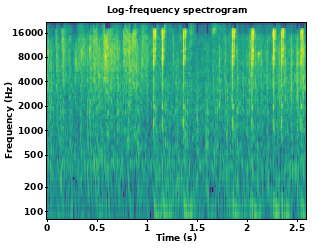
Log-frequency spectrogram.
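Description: Aircraft guns fire in bursts of rapid, crackling shots during an air battle in World of Warplanes, set against a constant engine drone and heard at moderate distance.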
